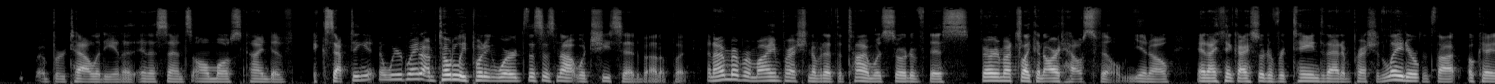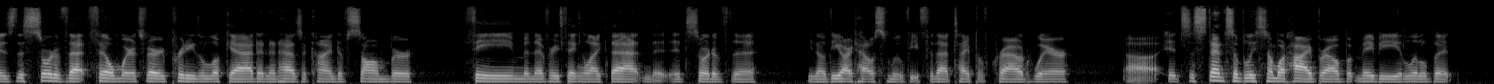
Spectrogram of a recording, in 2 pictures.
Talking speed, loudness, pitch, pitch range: 235 wpm, -27 LUFS, 135 Hz, 130-150 Hz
